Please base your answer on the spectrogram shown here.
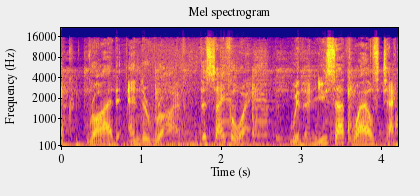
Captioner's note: none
